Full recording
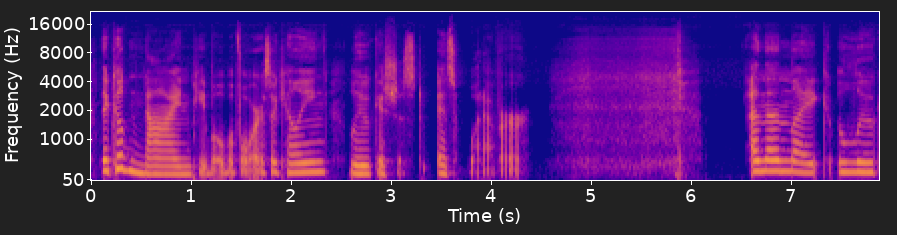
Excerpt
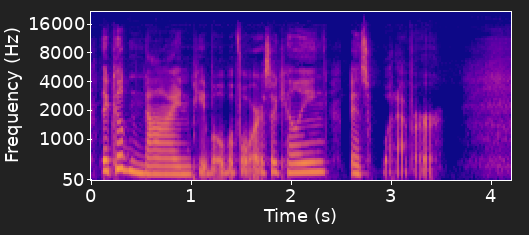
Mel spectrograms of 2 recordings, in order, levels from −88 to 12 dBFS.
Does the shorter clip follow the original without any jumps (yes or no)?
no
